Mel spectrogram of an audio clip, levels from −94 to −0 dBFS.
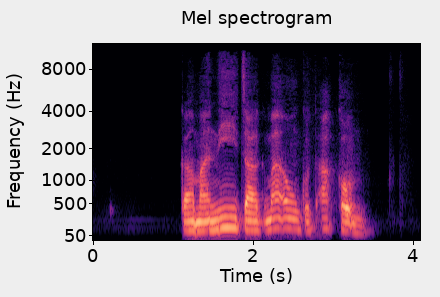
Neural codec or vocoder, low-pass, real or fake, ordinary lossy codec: codec, 16 kHz in and 24 kHz out, 0.9 kbps, LongCat-Audio-Codec, fine tuned four codebook decoder; 10.8 kHz; fake; MP3, 48 kbps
